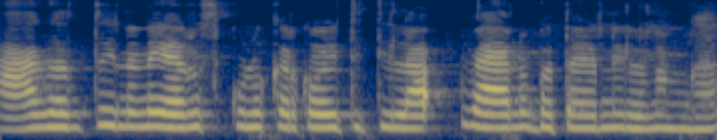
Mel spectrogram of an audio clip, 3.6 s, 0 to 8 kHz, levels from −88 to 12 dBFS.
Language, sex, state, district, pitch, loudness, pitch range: Kannada, female, Karnataka, Chamarajanagar, 285 Hz, -18 LUFS, 275-295 Hz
